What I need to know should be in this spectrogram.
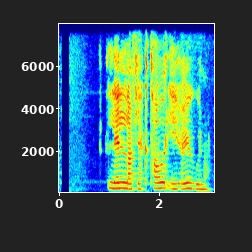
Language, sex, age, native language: Icelandic, female, 10, Icelandic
